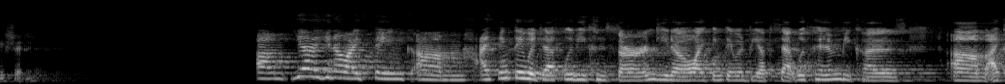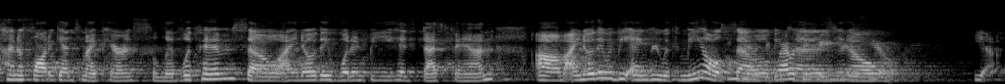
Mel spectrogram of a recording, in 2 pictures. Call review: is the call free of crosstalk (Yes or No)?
No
